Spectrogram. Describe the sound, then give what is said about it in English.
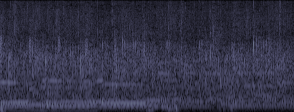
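A crowd claps hands together unto the Lord after a prayer, a steady, sustained burst of applause that stays loud and dense throughout, with a low hum running underneath. “Can we clap our hands one more time unto the Lord?”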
